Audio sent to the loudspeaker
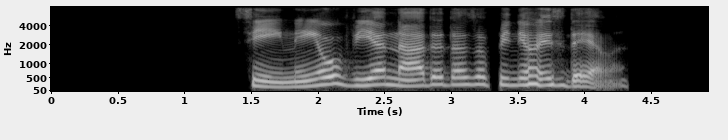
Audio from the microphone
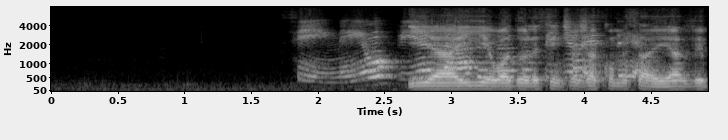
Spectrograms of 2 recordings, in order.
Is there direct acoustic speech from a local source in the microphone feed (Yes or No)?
Yes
